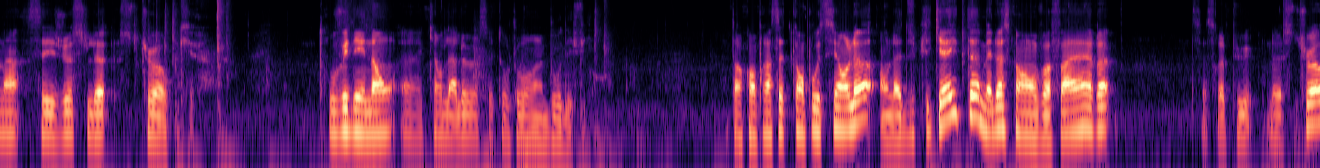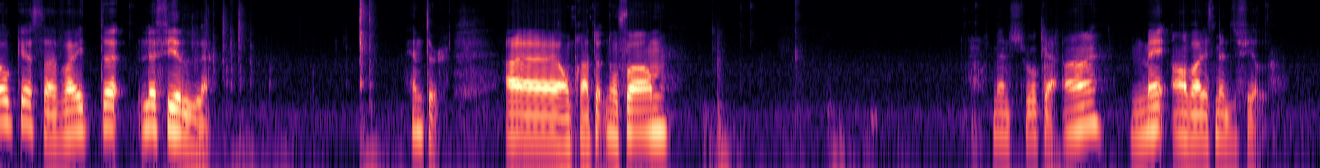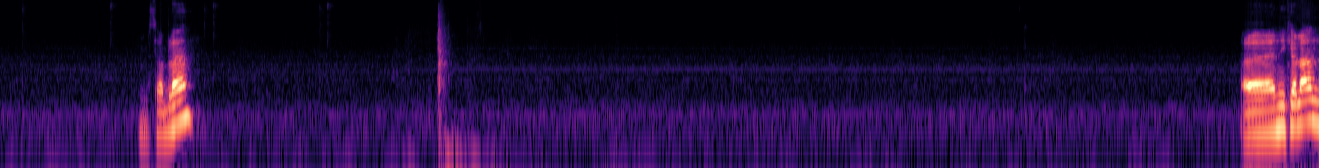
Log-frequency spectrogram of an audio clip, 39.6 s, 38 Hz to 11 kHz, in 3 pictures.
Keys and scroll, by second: 0.7-2.2 typing, 5.9 ctrl+s, 9.5 ctrl+d, 12.8 Return, 14.8-15.9 typing, 16.7 Return, 23.6 1, 24.1 Return, 30.7 0.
